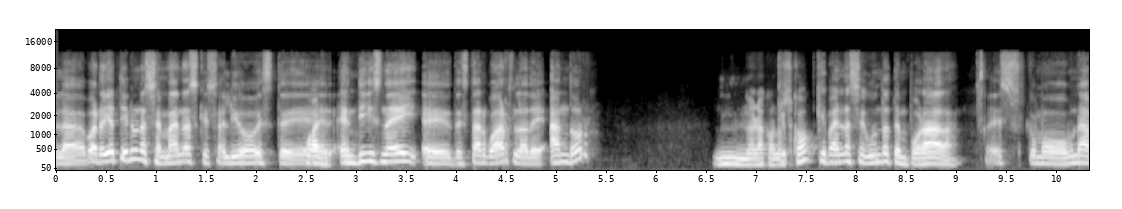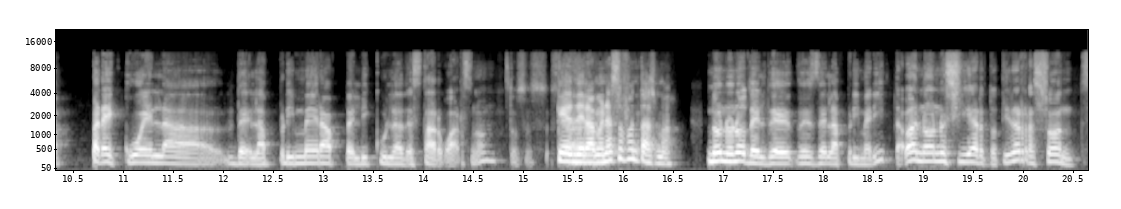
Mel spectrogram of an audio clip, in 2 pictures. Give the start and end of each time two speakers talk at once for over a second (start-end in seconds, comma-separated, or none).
none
